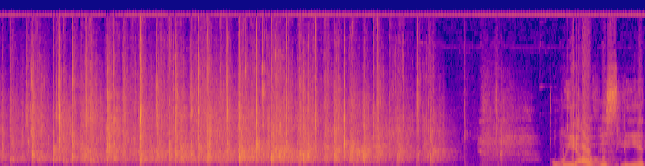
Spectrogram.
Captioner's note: applause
